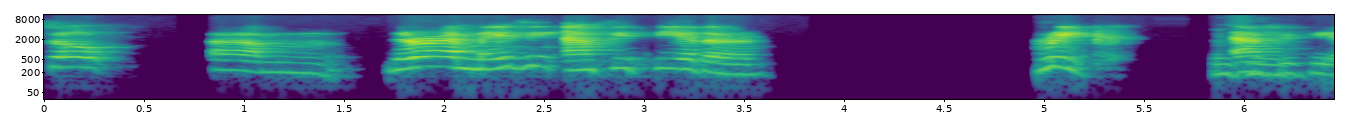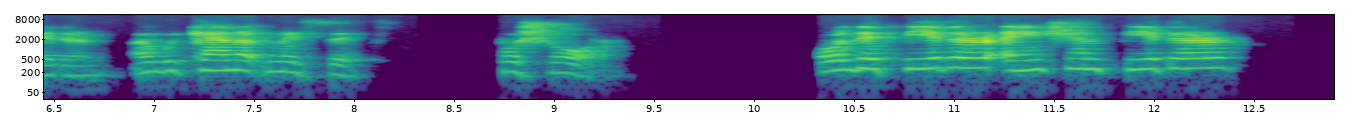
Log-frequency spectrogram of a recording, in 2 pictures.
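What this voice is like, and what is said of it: Foreign accent in English. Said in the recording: “after 15 years living overseas, I keep my accent. I love it. ... We all love your accent. Don't change it.”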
